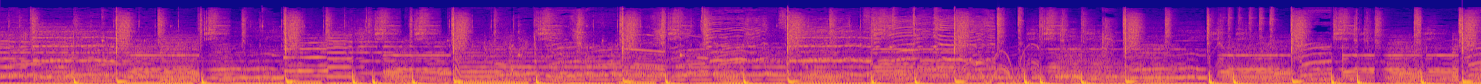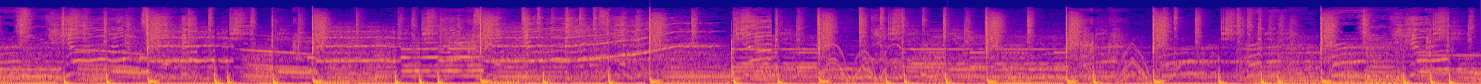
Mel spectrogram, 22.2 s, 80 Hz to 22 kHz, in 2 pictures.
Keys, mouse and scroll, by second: 14.4 space, 16.3 space, 21.3 space.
